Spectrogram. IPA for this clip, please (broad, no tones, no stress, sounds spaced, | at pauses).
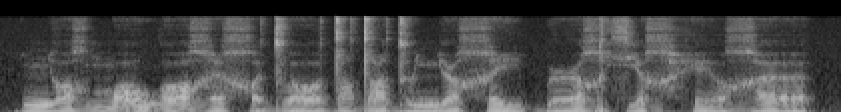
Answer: ɲ ɔ ʁ m ɔ w ɔ ʁ i χ ʊ d l ɔ d ɐ dˤ o d ʊ ɲ ə˞ χ i ɓ ə˞ ʁ sʲ ɐ ʁ h e ʊ̯ ʁ ɐ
